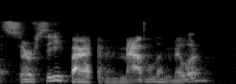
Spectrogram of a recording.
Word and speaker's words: Circe: Circe. It's called Circe. Is it Circe spelled like Cersei in Game of Thrones, or?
